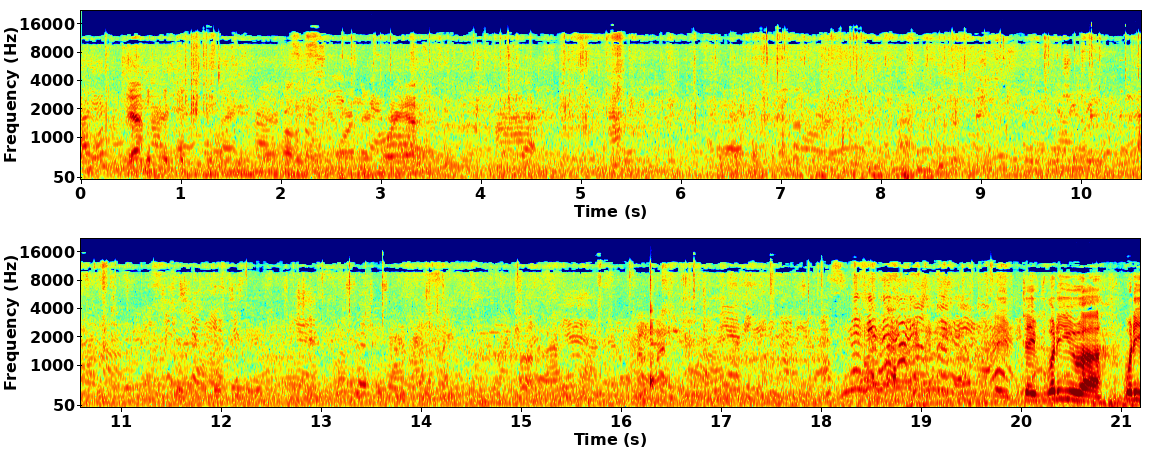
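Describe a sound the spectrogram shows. A crowd murmurs in the background outdoors.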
